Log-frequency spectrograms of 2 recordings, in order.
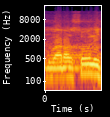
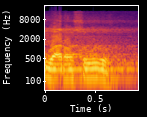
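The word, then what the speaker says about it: وَرَسُولُهُ: Allah itu terbebas, gak urusan dengan orang musyrik, wa rasulih juga gak ngurus Rasulnya. Kalau sama Rasul saja tidak ngurus, apalagi sama kita. Sama Sayyidina Ali dibenarkan, yang benar bacanya itu wa rasuluh, Allah bari minal musyrikin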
